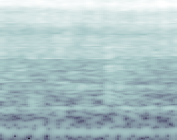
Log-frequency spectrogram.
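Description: Shrimp dropped into a pan with a little added oil over medium heat sizzle in a steady, dense hiss that stays loud and close throughout, with no talking.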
